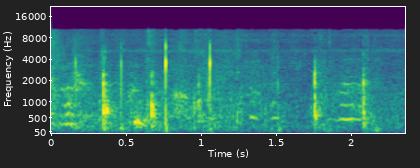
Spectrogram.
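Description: Kitchen utensils and dishes clinking and knocking: a run of short, irregular clicks and taps from cooking at a stove.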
